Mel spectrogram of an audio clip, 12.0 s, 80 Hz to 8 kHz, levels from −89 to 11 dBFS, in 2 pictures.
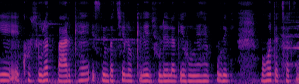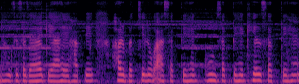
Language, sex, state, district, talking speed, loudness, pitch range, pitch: Hindi, female, Bihar, Sitamarhi, 180 wpm, -37 LUFS, 190-205 Hz, 200 Hz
